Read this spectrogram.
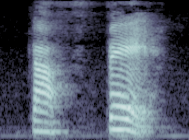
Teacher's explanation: Esse é um E aberto, tá?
